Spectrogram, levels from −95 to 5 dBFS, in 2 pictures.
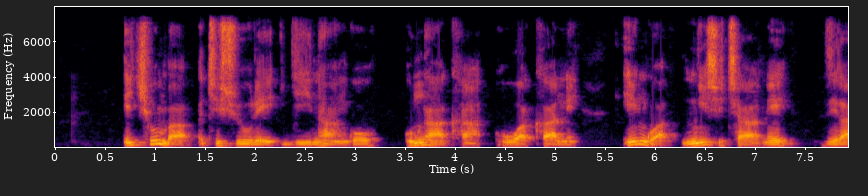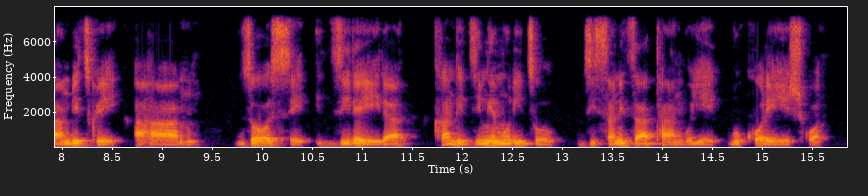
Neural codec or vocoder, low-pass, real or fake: none; 7.2 kHz; real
